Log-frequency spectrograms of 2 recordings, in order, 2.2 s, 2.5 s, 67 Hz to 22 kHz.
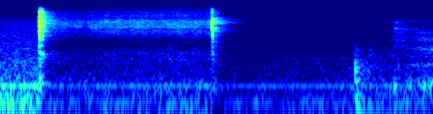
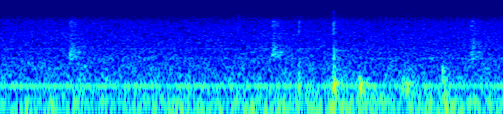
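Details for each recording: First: Synchro Compur shutter from a Kodak Retina IIIc, being serviced for oil contamination, cocked and fired at the 1 s setting. A release click, a fine buzzing run-down, then a closing click in under a second: it runs fast, so the retard gear train needs more engagement. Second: Synchro Compur shutter from a Kodak Retina IIIc, fired at 1 s after the retard gear train was swung inward for more engagement. A crisp opening click, then a closing click about a second later: slow speed now times close to correct.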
